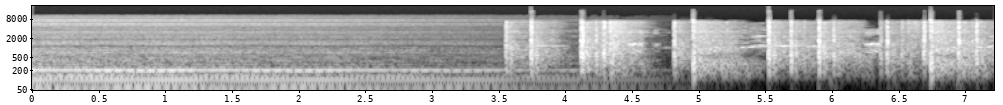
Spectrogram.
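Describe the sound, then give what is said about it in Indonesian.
A firecracker explodes after its fuse is lit on a pile of straw. A steady low rumble comes first, then a rapid run of sharp, loud cracking bursts. “Petasan itu meledak.”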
